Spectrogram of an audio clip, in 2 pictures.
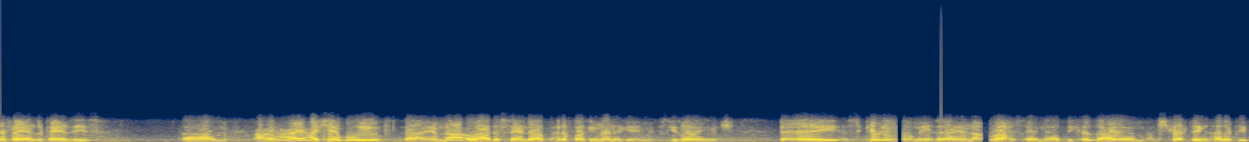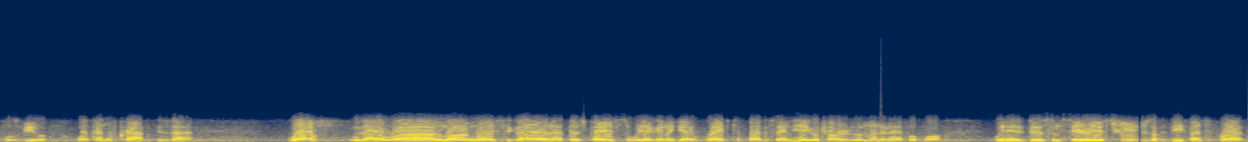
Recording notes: Raider Nation “Boneline” Call-in Segment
